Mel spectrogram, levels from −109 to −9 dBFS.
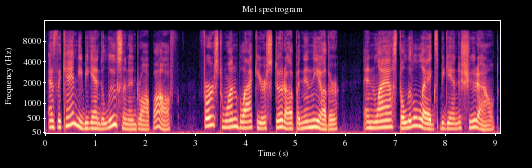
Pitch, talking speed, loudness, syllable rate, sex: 195 Hz, 185 wpm, -15 LUFS, 4.3 syllables/s, female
